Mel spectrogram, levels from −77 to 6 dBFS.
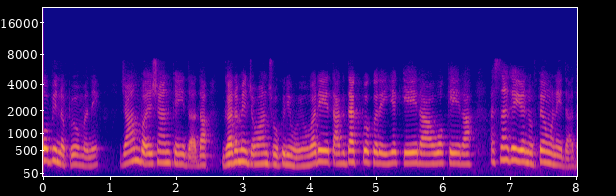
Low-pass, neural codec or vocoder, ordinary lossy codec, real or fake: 7.2 kHz; codec, 24 kHz, 0.5 kbps, DualCodec; none; fake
